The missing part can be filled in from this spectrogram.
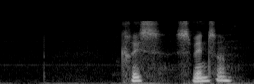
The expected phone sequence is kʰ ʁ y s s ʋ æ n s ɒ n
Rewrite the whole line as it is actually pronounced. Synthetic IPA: kʰ ʁ i s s ʋ e n s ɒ n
